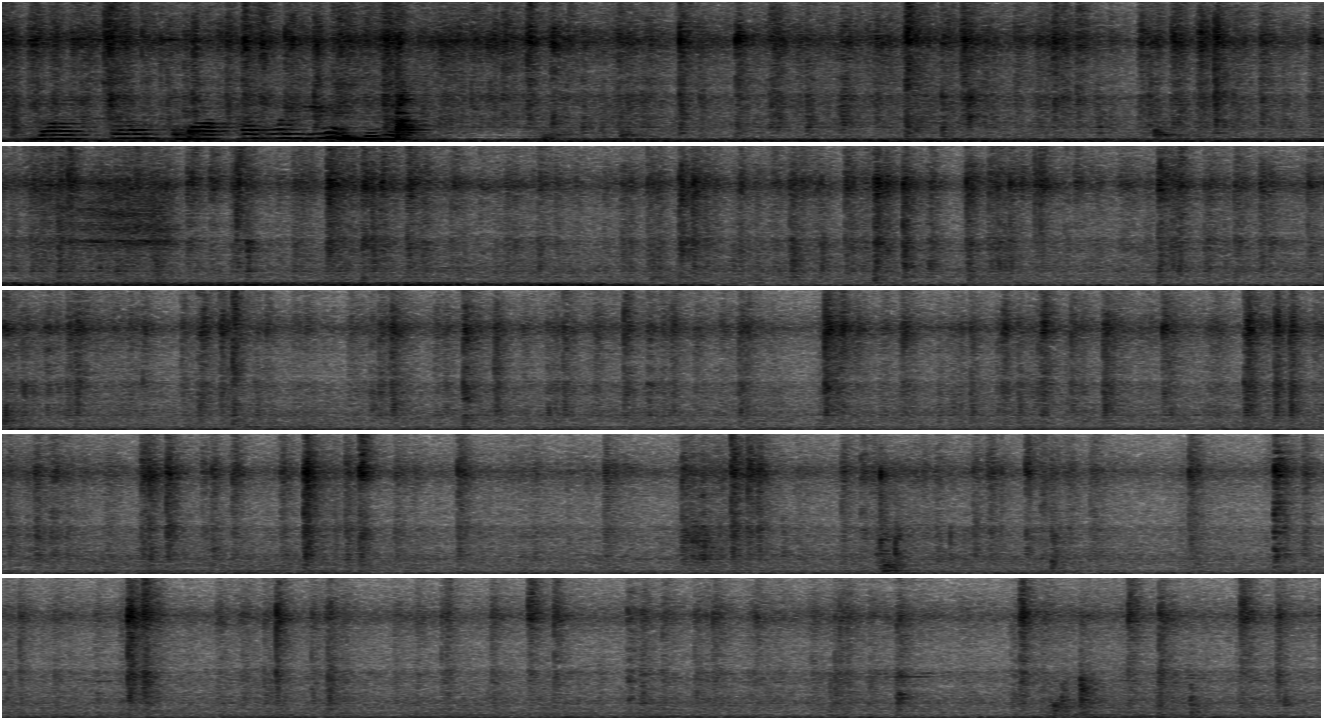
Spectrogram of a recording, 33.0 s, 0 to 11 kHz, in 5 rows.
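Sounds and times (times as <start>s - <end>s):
faint steady hum: 0.0s - 10.2s.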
